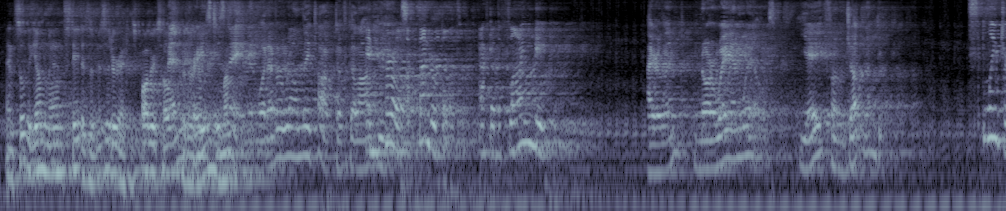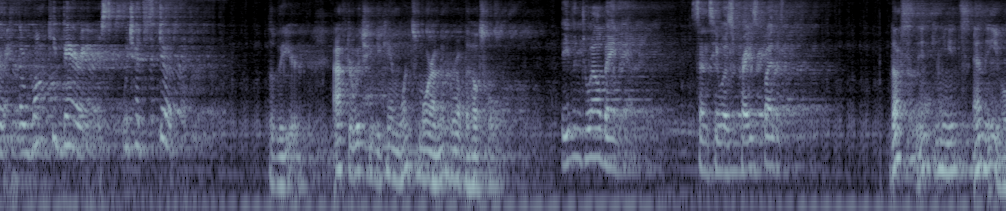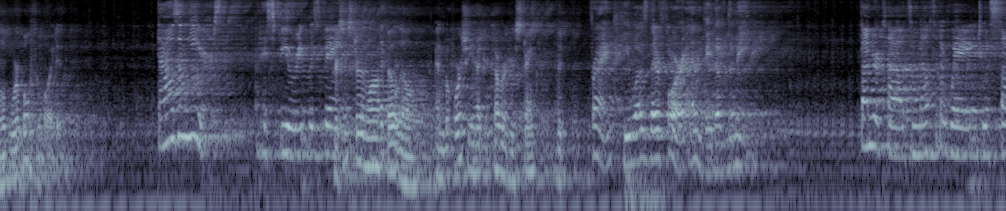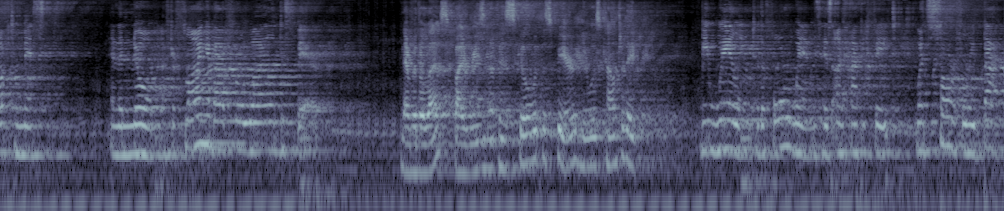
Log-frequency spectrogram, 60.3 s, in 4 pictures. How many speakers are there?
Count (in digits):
3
